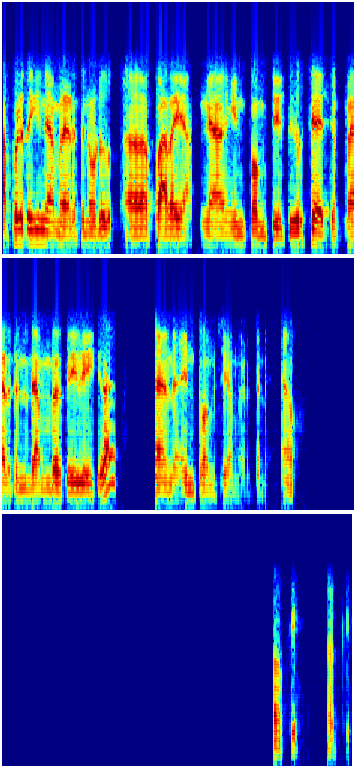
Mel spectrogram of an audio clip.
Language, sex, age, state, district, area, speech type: Malayalam, male, 45-60, Kerala, Thiruvananthapuram, urban, conversation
